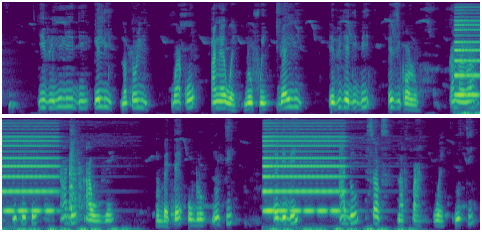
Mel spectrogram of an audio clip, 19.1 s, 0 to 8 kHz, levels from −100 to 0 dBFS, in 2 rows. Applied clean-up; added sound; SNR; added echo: classical method log-MMSE.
